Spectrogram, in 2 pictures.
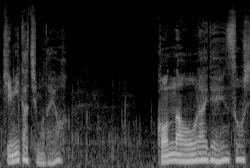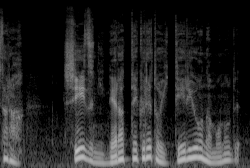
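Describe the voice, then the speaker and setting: A man playing an earnest, responsible young hero in a Japanese anime audio drama, gentle and serious. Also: medium pitch, very animated, fairly quick, a little hiss or hum, natural voice. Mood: subdued, pleading.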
